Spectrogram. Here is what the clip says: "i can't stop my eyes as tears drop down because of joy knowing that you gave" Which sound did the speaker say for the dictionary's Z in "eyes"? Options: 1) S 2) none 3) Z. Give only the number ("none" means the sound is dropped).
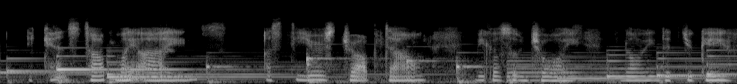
1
